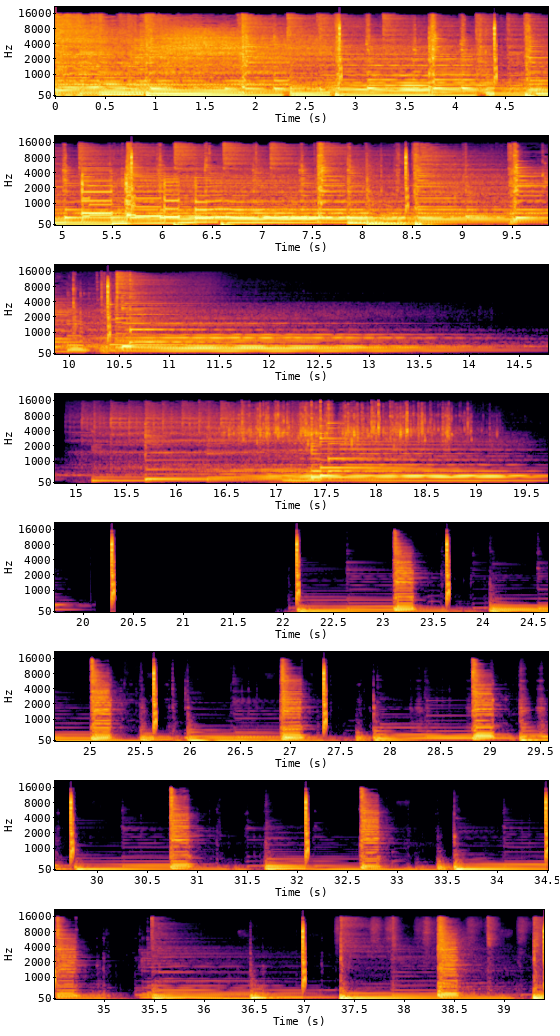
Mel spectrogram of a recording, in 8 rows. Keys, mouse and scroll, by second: 12.7-13.6 typing, 14.7 space, 15.8-16.6 typing, 17.7-18.4 typing.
